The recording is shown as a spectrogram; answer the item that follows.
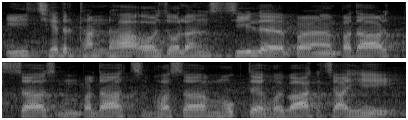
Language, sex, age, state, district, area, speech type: Maithili, male, 30-45, Bihar, Supaul, urban, read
